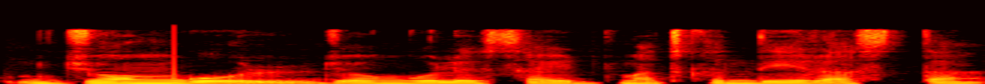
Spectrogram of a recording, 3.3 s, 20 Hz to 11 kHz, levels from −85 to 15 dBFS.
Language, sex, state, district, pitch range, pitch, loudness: Bengali, female, West Bengal, Jhargram, 165-170 Hz, 165 Hz, -20 LUFS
